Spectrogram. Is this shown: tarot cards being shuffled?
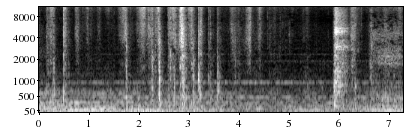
yes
